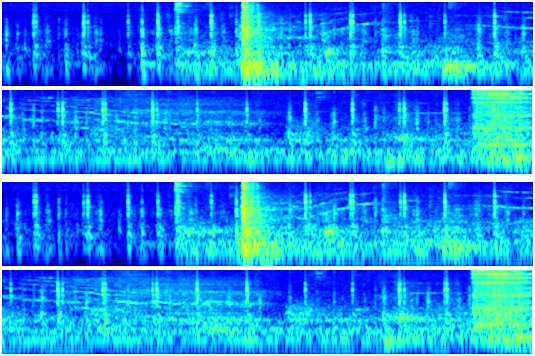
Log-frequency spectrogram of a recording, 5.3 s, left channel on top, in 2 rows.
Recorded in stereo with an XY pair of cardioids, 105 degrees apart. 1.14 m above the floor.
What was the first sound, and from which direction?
A doorbell, 30° right.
